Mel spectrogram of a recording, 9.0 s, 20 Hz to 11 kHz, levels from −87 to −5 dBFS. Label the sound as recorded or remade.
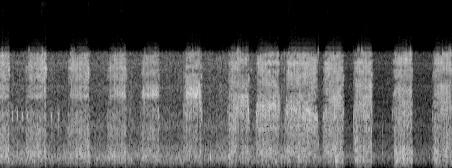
remade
